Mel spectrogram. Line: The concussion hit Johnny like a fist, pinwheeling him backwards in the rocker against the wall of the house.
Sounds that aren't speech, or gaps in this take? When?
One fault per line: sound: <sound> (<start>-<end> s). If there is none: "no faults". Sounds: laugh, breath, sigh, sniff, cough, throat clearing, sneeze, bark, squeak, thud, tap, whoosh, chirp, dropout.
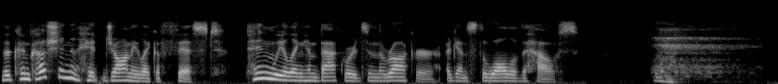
sound: sigh (6.5-7.6 s)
